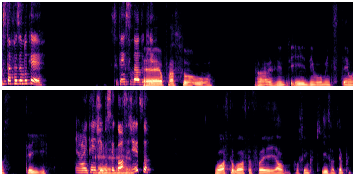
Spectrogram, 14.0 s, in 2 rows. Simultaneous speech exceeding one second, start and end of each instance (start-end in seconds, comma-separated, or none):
none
